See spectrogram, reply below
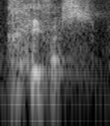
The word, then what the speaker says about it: Cephas: And Cephas or Cephas. You want to say it right, Cephas. But, or at least that's what we're told that's how it's said.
